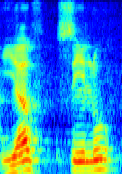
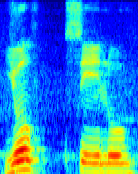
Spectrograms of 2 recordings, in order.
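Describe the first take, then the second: First: The first vowel is a. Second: The first vowel is u.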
